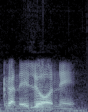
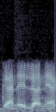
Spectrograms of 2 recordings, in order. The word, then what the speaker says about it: Canelones: Que es lo que, como le dice la gente de Canelones a Canelones. La gente que es verdaderamente de Canelones, ¿verdad? Yo no conozco ningún ciudadano de Canelones que pronuncie la S final de Canelones.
